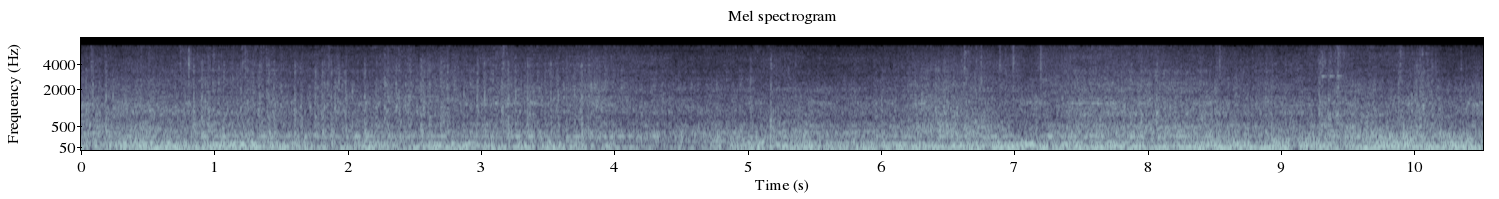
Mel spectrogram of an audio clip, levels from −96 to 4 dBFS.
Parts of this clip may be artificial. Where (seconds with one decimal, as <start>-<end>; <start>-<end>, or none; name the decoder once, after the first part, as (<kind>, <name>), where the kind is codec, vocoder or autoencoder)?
6.8-7.4 (autoencoder, DAC-VAE)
